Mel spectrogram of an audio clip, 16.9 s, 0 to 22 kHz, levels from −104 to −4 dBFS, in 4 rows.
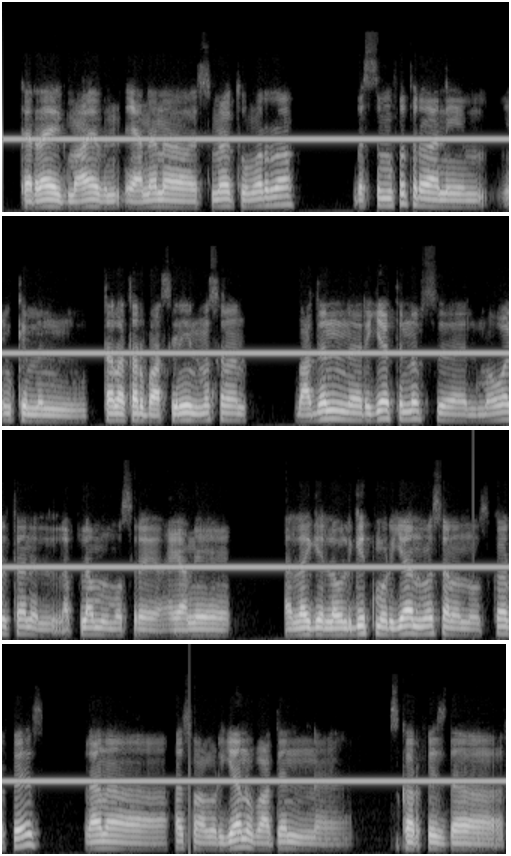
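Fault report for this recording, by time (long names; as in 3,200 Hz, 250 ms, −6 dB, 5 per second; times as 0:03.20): whistle 1,500 Hz −36 dBFS
0:12.37: click −20 dBFS
0:14.23: click −23 dBFS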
